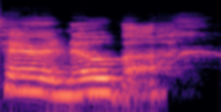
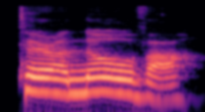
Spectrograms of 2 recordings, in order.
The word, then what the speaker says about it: Terranova: Yeah, that's the English way of saying it. In French, it would be Terranova. So the accent, doesn't go on the same syllable. And then, but it's an Italian name, so technically it's pronounced Terranova.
